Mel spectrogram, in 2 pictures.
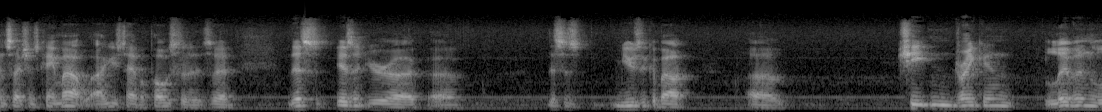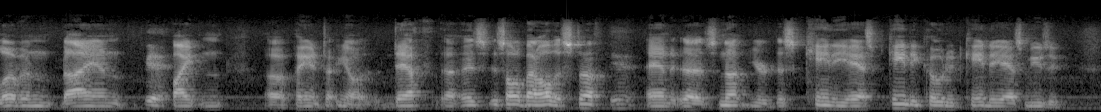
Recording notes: interviewed prior to his performance at The Cluny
